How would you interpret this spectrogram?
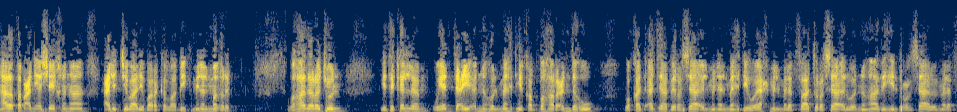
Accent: Iraq; اللي وزعوا عندنا بالعراق

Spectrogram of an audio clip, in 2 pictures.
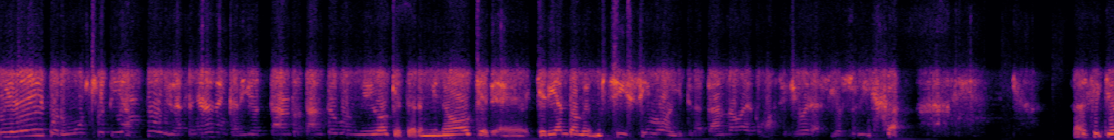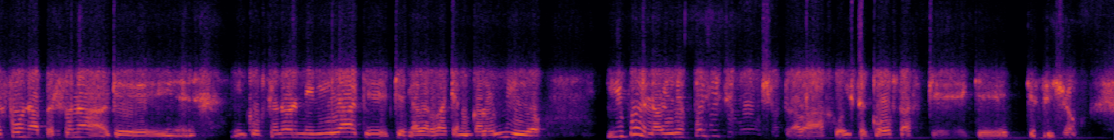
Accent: Santiago, Santiago Metropolitan Region, Chile; ellas se vinieron a Santiago, en Chile, Santiago de Chile, y me crié en Santiago de Chile.

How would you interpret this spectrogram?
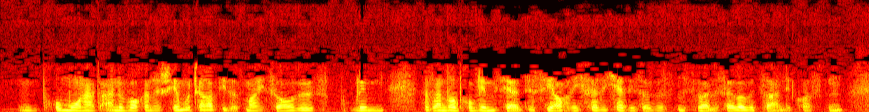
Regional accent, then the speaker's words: Iran; moved away as an adult; now in Germany; Ich lebe seit 17 Jahren in Deutschland. Ich bin Iraner, mhm, und bin zum Studium hierher gekommen

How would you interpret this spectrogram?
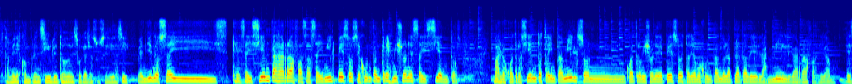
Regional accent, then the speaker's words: Santa Fe, Argentina; yo soy de la ciudad de Santa Fe capital

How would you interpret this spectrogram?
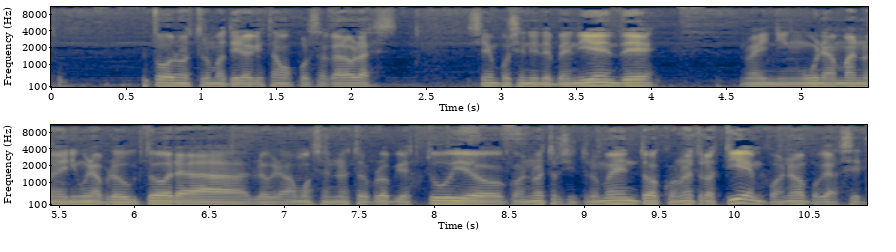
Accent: Paso del Rey, Buenos Aires Province, Argentina; Somos 2 de Paso del Rey, otros 2 chicos son de Hurlingham, ¿no?

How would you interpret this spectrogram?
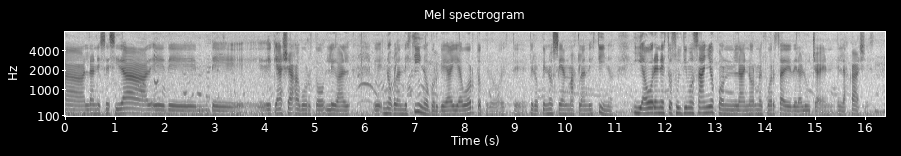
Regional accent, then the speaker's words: Chivilcoy, Buenos Aires Province, Argentina; Soy de Chivilcoy.

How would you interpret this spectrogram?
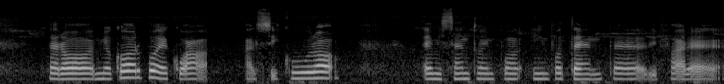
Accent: Iran; now in Italy; Io mi sento divisa in due, il mio cuore è lì, nel mio paese.

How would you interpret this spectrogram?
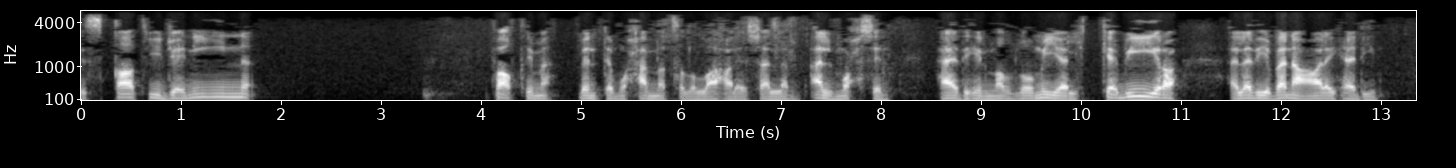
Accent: Egypt; يعني عندنا في مصر لو قلت الكلام ده يضربون بالنعال

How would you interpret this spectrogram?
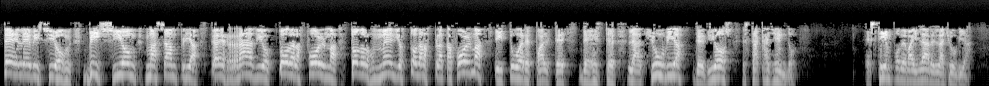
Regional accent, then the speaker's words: Adjuntas, Puerto Rico; Oh, yo recuerdo cuando niño, allá en mi pueblo natal de Adjuntas. Adjuntas es un pequeño pueblo sembrado entre medio de montañas, en el centro, casi en el centro de la isla, ahí a unos quizás 40 minutos de Ponce.

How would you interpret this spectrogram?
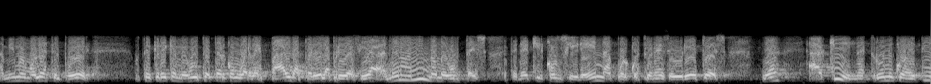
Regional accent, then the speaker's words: Guayaquil, Guayas, Ecuador; Porque nadie quiere predicar a mi ciudad natal, sería absurdo que yo como guayaquileño quiera predicar a Guayaquil.

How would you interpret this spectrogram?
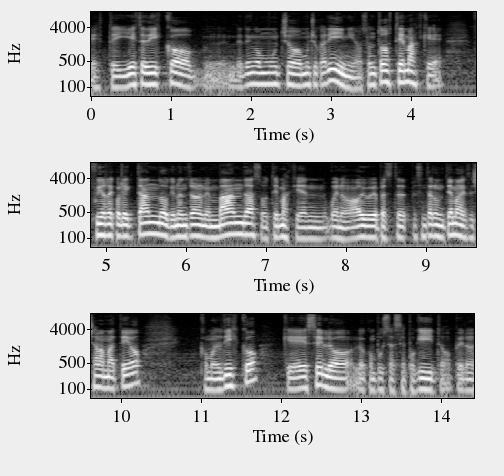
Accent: Lavallol, Buenos Aires Province, Argentina; Yo soy de Lavallol

